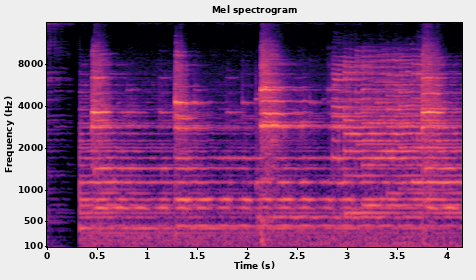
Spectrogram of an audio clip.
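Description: Music fades out, then after a brief silence a bell-like chime jingle starts. It has about four ringing struck notes over a held low tone.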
